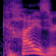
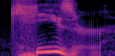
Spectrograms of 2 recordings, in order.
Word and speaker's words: Keezer: Oh, and I said Kaiser. It's Keezer.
